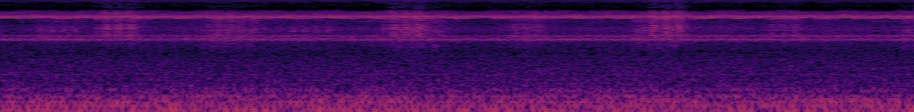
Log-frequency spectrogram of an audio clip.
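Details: Nighttime crickets on a quiet country summer evening: shrill sustained trilling and an underlying lower buzz, with stronger chirp bursts recurring every two to three seconds, over faint low rumble.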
